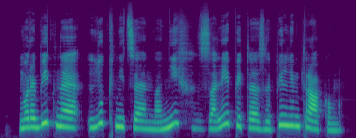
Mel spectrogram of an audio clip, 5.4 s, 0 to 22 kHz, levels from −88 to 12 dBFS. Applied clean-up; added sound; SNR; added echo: neural mask model DeepFilterNet 3.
